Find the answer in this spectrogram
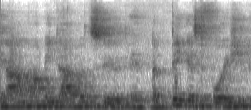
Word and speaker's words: Namo Amida Butsu: Namanda, Butsu Namanda, Butsu Namanda, Butsu Namanda. So people ask, it should be Namo Amida Butsu.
